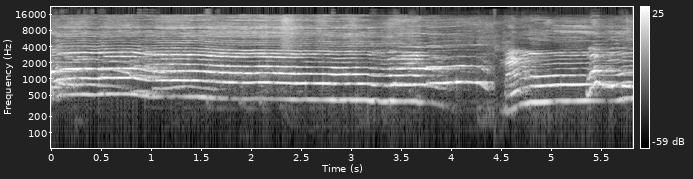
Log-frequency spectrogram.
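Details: Siberian Husky puppy holding one long, even howl that slowly sags in pitch and fades, breaks off with a quick dip, then resumes with upward-sliding notes.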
